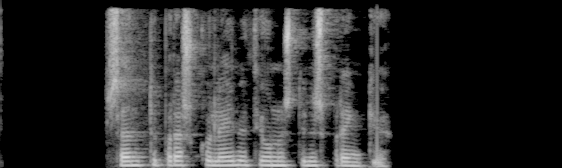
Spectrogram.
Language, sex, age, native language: Icelandic, female, 40-49, Icelandic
